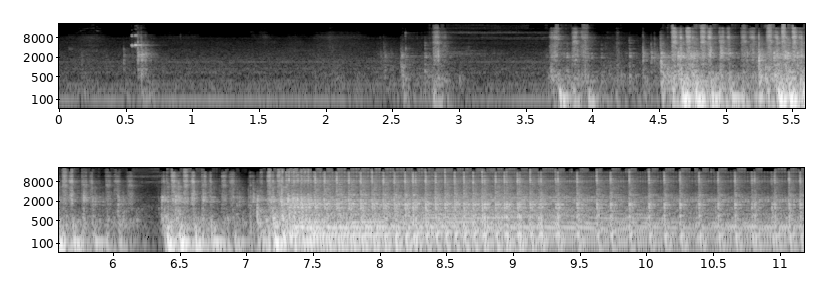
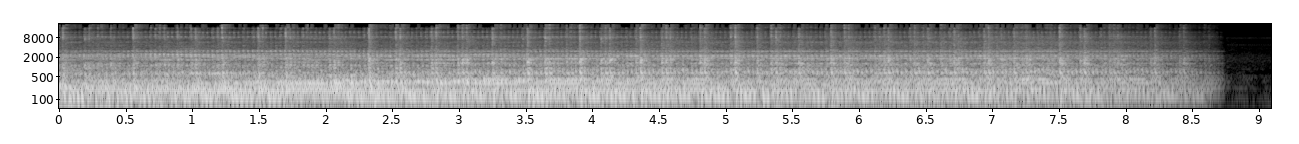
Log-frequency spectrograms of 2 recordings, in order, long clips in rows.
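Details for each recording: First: 1973 Kawasaki 175 two-stroke stored since the mid-80s, cold start: it crackles to life, then holds a fast, busy buzz instead of dropping to idle. Owner suspects a worn carburetor mounting boot and a slow-returning slide with a faulty throttle cable. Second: 1973 Kawasaki 175 two-stroke, sitting since the mid-1980s, after carburetor cleaning: even, steady idle with a quick regular beat and no top-end knocking or rattling; sounds healthy, throttle cable still stiff.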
